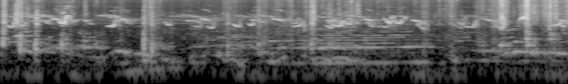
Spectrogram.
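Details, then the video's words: Grey francolin chicks giving a stream of thin, high peeps that slur downward, several overlapping, with soft clicks and a faint low hum underneath. "grey francolin chicks speech,sweet voice of a baby pheasant"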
